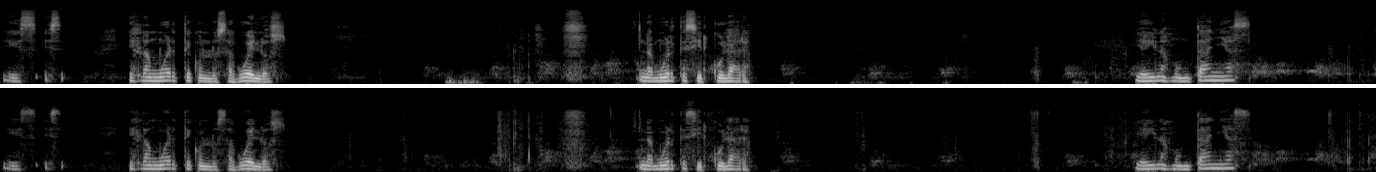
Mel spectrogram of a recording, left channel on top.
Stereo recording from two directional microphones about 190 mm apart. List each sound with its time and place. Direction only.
0.0 s speech: 5° left (ahead or behind)
5.6 s snort: 5° right (ahead or behind)
6.4 s speech: 5° left (ahead or behind)
7.8 s a sound: 45° right (ahead or behind)
11.3 s speech: 5° left (ahead or behind)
